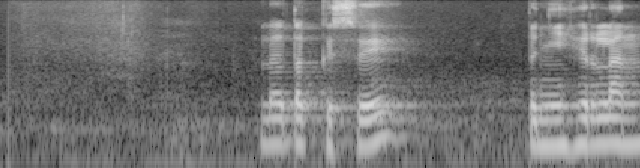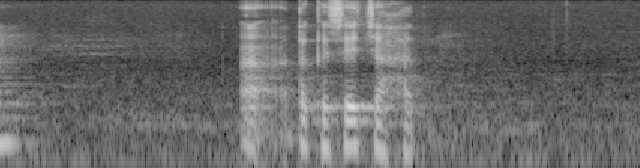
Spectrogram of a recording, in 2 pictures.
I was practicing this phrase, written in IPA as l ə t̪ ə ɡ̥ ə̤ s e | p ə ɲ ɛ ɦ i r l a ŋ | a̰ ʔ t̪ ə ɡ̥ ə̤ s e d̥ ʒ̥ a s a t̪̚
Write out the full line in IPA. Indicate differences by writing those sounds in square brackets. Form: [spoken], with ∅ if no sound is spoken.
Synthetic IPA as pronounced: l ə t̪ ə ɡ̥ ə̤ s e | p ə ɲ [i] ɦ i r l a [n] | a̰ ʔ t̪ ə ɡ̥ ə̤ s e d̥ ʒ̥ a [h] a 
